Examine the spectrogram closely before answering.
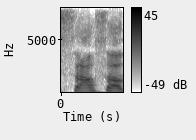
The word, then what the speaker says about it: Cao Cao: I'm actually pronouncing it badly, but it's Cao Cao. It's like TS. It's kind of a TS sound.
